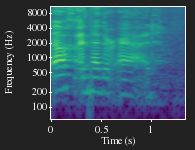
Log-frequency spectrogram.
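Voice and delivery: normal talking voice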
